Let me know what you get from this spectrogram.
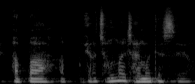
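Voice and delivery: quiet, understated imitation of a sorry daughter; soft, low confession to a parent; a touch of tearful remorse; retold tearful apology. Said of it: "울면서 그러더래요".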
